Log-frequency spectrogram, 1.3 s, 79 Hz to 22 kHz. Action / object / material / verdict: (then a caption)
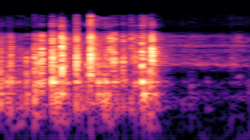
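shake / plastic clock radio casing with internal parts / plastic / loose. A Lenoxx Sound CDR-1902 compact disc player dual alarm clock radio, found outside in the rain, is shaken, and a loose part rattles inside its plastic casing with a quick burst of bright clattering that stops after about 0.8 seconds. The rattle comes from the AM coil antenna, whose board has snapped off its mount.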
